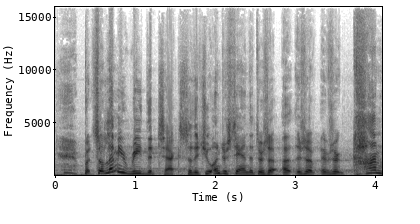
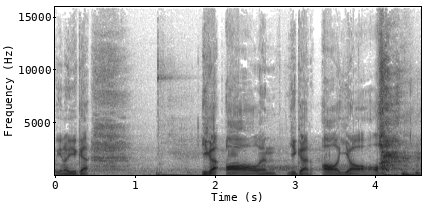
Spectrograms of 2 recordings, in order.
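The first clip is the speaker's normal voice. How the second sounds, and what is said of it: Put-on southern US accent. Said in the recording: “I'm going to sort of use a little my southern accent, and in the deep south”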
